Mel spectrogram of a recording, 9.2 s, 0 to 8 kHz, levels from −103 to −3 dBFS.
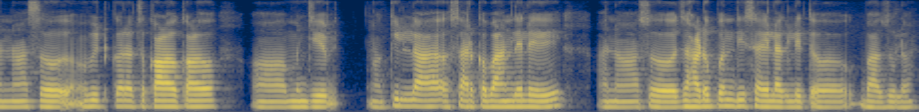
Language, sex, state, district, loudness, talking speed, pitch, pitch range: Marathi, female, Maharashtra, Aurangabad, -21 LUFS, 105 wpm, 155 Hz, 150-160 Hz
